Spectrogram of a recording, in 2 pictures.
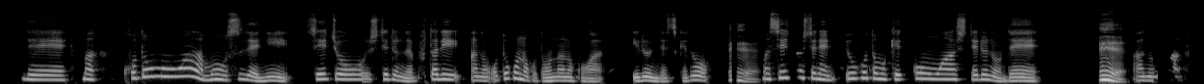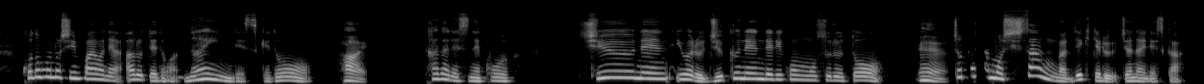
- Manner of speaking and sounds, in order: none
- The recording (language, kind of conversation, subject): Japanese, advice, 別れで失った自信を、日々の習慣で健康的に取り戻すにはどうすればよいですか？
